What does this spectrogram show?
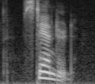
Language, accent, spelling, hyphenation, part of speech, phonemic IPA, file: English, US, standard, stan‧dard, adjective / noun / interjection, /ˈstændɚd/, En-us-standard.ogg
- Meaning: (adjective) 1. Falling within an accepted range of size, amount, power, quality, etc 2. Growing alone as a free-standing plant; not trained on a post etc 3. Having recognized excellence or authority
